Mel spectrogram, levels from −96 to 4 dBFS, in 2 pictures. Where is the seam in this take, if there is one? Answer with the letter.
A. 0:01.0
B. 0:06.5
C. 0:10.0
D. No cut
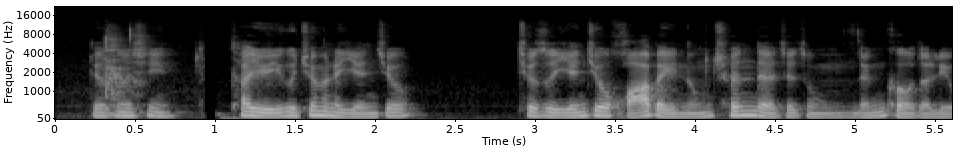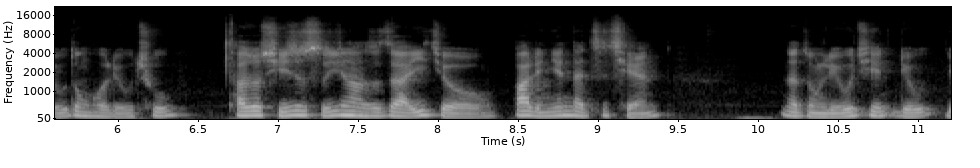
A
